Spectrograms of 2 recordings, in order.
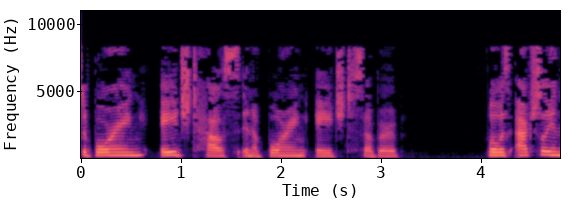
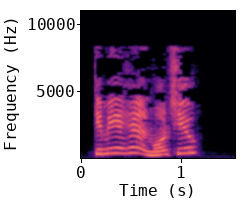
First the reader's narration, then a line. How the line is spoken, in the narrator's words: she yelled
